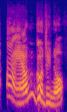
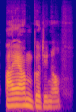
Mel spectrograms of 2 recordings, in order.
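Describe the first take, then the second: First: High, swooping mock affirmation; trying out inflections. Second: Firm, settled statement of belief; rock solid. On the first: Coach imitates clients testing different inflections, high and lilting. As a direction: try it on with an exaggerated lilt. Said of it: "going through all the different inflections of". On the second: Coach shows the client's final solid conviction, firm and settled. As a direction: plant it as an unshakeable fact. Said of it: "That's solid. That's not going anywhere". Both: Shown as a demonstration.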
